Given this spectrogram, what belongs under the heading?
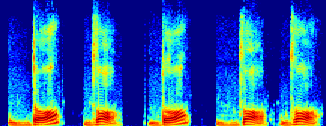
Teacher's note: দালের উচ্চারণ করবেন কিন্তু মুখটা গোল করে উপরে দাঁতের সাথে নিচের ঠোঁটের হালকা লাগবে।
